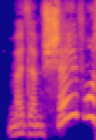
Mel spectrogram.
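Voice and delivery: high-pitched surprised question; astonished. A narrator's reading. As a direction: echo it in surprise, pitched well up. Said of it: "s'étonna le prince masqué". (étonné, voix haut perchée)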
